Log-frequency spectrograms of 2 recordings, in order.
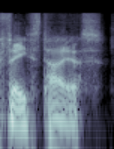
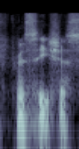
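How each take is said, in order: First: The word is said with an altered, jokey pronunciation. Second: The word is said with its standard pronunciation. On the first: "I'm being face-tious" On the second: "otherwise pronounced as facetious"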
